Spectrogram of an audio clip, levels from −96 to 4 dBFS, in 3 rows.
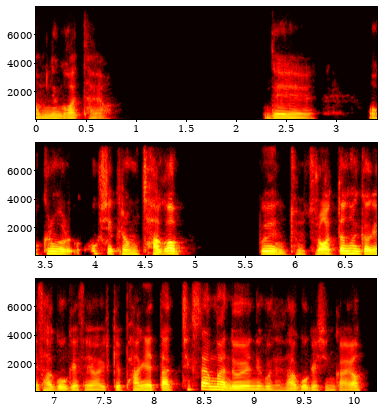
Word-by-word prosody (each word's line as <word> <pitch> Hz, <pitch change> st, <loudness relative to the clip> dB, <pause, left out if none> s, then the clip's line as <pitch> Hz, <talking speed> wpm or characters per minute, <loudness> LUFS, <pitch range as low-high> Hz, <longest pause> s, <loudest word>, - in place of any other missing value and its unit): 없는 110 Hz, +6 st, -5 dB
것 110 Hz, -, -6 dB
같아요. 80 Hz, -6 st, -8 dB, 1.5 s
네. 100 Hz, -6 st, -5 dB, 0.5 s
어 -, -, -8 dB
그러면 170 Hz, -3 st, +3 dB, 0.2 s
혹시 180 Hz, -1 st, -1 dB
그럼 145 Hz, -4 st, -2 dB
작업은 185 Hz, -, +3 dB, 0.8 s
주로 140 Hz, -3 st, -9 dB
주로 120 Hz, -, +2 dB
어떤 100 Hz, -, +4 dB
환경에서 160 Hz, -8 st, +2 dB
하고 130 Hz, -1 st, -1 dB
계세요? 95 Hz, -1 st, -4 dB
이렇게 100 Hz, -, -6 dB
방에 120 Hz, +4 st, -2 dB
딱 140 Hz, -1 st, -1 dB
책상만 190 Hz, -2 st, +2 dB
놓여 105 Hz, +1 st, +3 dB
있는 110 Hz, 0 st, -4 dB
곳에서 100 Hz, +1 st, -8 dB
하고 125 Hz, 0 st, -2 dB
계신가요? 90 Hz, -3 st, -5 dB
120 Hz, 325 characters per minute, -24 LUFS, 100-155 Hz, 1.5 s, 어떤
